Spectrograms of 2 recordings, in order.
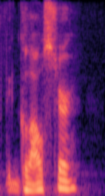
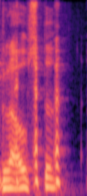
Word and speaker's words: Gloucester: Hey, where's Gloucester? Yeah. You mean Gloucester? No, read it. It's spelled Gloucester.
